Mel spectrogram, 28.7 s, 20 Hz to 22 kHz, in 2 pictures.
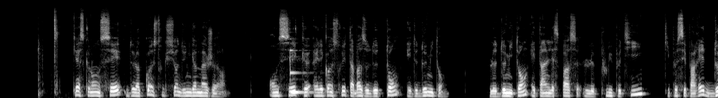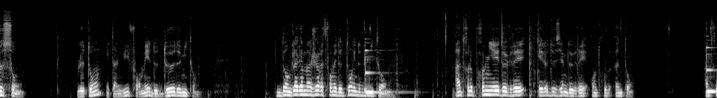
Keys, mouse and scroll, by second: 0.8 Escape, 1.6 click, 5.8 click, 21.6 click, 23.0 ctrl+t, 25.0 shift+t, 25.9 Escape, 26.8-27.9 drag, 28.5 click.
